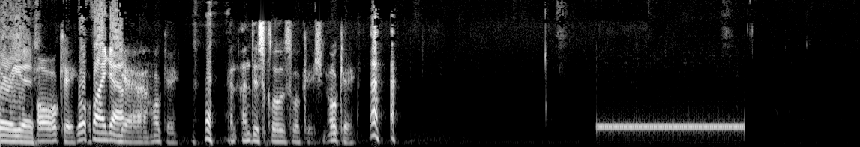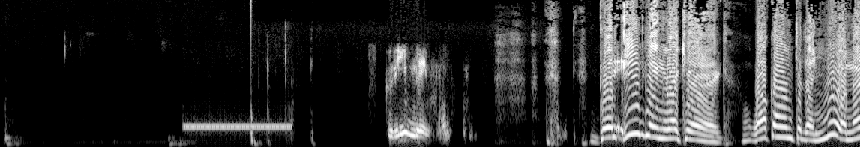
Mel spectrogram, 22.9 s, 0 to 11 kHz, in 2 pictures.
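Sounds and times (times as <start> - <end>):
speech: 0.0 - 5.4, 16.6 - 17.5, 18.8 - 22.9
faint hum: 0.0 - 22.9
telephone line tones: 8.0 - 10.0, 13.9 - 15.4.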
